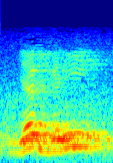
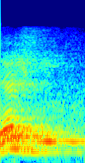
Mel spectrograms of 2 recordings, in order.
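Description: First: The consonant is a hard g sound. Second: The consonant is a soft j sound. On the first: It is colloquial speech. "موجود في العامية" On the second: It is standard formal Arabic. "لكن في الفصحى"

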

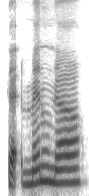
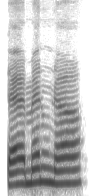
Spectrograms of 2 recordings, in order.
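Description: First: The hamza is pronounced fully as a glottal stop. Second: The hamza is replaced by a long vowel. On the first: "نقرأ هكذا بوجه الاختلاس" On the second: "للإمام ورش. إمام ورش يقرأ بإبدال الهمزة"

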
